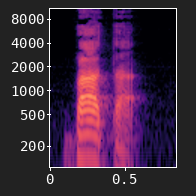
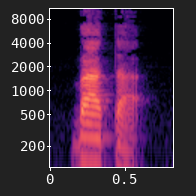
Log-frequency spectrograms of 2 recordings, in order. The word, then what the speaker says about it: bata: The next word is ang, which serves as the focus marker for its next word, bata. Bata.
